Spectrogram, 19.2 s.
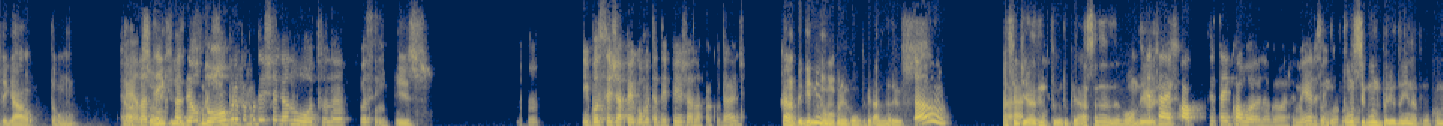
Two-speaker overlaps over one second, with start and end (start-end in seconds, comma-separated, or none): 1.6-3.4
